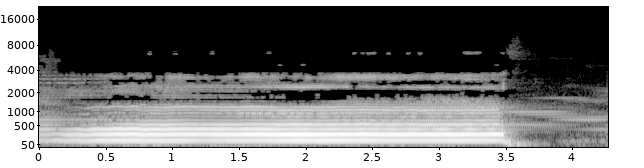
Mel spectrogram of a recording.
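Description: A male voice chanting one long, deep, steady note at the opening of a Carnatic song. It swells in, holds, and stops abruptly about three and a half seconds in.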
